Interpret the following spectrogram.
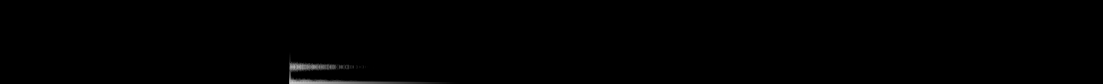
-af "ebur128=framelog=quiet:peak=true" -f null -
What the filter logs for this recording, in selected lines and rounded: Integrated loudness:
  I:         -27.4 LUFS
  Threshold: -40.3 LUFS
Loudness range:
  LRA:         8.2 LU
  Threshold: -54.3 LUFS
  LRA low:   -41.3 LUFS
  LRA high:  -33.1 LUFS
True peak:
  Peak:      -10.4 dBFS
